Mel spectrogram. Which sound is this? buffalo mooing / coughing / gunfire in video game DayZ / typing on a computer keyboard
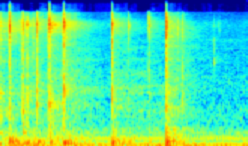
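typing on a computer keyboard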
